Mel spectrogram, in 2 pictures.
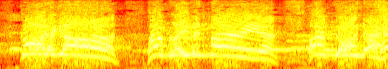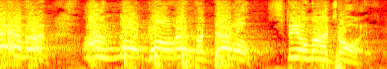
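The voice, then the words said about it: Shouting, loud preaching. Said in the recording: “I'm shouting”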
